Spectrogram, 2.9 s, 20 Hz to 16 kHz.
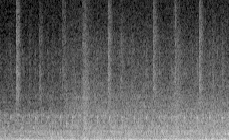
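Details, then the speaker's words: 2018 Range Rover HSE, 42,000 miles, salvage auction buy, first start: steady low rumble with even light ticking, no misses or knocks, settling into a smooth idle; sounds good but needs fresh oil and gas. "sounds pretty good. All right, we need to get some good oil in this thing and get some good gas in it. But encouraging, it did start and sounds good."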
